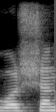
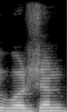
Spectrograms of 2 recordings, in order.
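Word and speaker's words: version: यहां पर ये जो है ना एस आई ओ एन इसको वर्शन नहीं पढ़ेंगे। वर्जन पढ़ेंगे। वर्जन यहां पर एस आई ओ एन का जन भी उच्चारण रहता है। तो यहां पर जन करके है वर्जन।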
